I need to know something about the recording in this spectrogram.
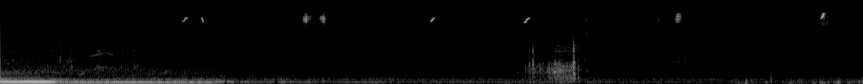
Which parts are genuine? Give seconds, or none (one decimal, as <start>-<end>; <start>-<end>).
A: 0.0-2.1; 4.1-6.1; 8.2-8.6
